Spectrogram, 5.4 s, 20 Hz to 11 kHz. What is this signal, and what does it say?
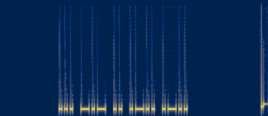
Morse code, heard as a keyed tone, about 22 wpm, 700 Hz. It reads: SKILL
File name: practice / 22wpm / 5 Letter Words - First 3 Letters Given - 22wpm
